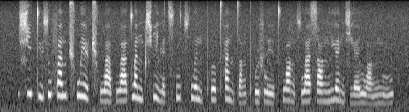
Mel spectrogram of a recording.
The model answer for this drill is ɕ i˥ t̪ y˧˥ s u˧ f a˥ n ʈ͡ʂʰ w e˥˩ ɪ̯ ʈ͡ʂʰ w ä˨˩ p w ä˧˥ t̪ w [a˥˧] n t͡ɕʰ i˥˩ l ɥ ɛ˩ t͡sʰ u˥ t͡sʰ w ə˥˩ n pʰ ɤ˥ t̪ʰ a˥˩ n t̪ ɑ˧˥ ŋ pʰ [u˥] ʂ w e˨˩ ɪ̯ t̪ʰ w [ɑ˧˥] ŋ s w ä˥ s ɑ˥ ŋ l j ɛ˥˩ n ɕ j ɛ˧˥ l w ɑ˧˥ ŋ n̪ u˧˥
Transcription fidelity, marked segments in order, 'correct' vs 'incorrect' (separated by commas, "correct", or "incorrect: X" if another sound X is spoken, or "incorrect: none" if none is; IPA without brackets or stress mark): correct, incorrect: u˧˥, incorrect: ɑ˥˩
